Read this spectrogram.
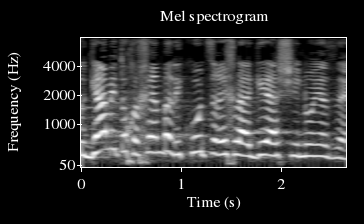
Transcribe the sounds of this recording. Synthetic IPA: lɡamːito̞χaχe̞mbalikud̪̚t͡saʁiχleɦaɡiaaʃinujaze

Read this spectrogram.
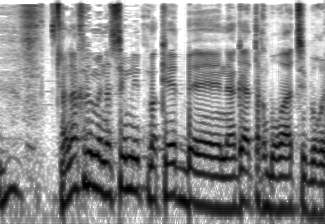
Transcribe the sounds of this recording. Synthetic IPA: anaχnume̞nasimliːt̪make̞d̪̚be̞neaɡat̪aχbuʁat͡sibuʁi

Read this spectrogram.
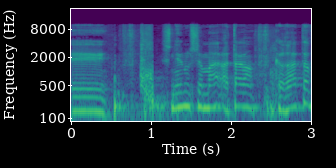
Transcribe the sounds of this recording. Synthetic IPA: e | ʃnenuʃemaat̪akaʁat̪a

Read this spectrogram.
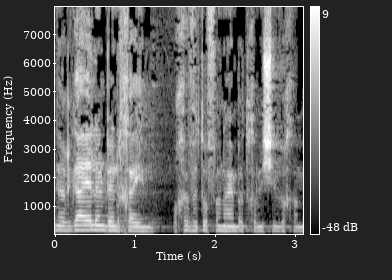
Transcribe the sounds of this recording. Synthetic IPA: neʁɡajelenbenχaim | oχevetofanajimbat̪χamiʃimveχam

